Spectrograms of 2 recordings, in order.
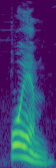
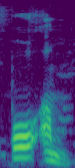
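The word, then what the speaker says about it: poem: next word मारा है पोयम जिसे आप लोग पोयम पड़ते हैं पियो एम एक्चुअली ए पोयम या पोयम नहीं है इसको ग्रो करते हैं वह आम पोएम पोएम इसको पढेंगे फॉर्म की तरफ और यह डिक्शनरी आप देखेंगे तो ऐसा ही मिलेगा आपको पोएम गलत हम लोग करते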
